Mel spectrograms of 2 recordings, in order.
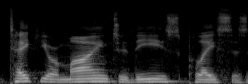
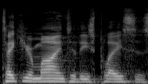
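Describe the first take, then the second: First: Drawn out at half speed; measured, unhurried emphasis on every word; slow, deliberate repeat. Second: Said in the usual way. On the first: Real, not acted. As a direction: let each word of the line sink in. Quotation repeated slowly for emphasis.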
